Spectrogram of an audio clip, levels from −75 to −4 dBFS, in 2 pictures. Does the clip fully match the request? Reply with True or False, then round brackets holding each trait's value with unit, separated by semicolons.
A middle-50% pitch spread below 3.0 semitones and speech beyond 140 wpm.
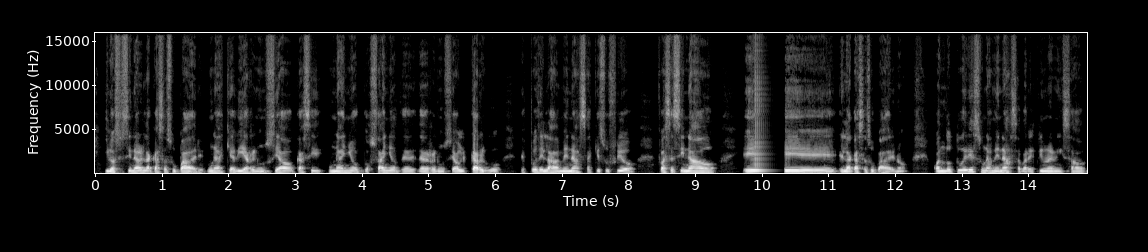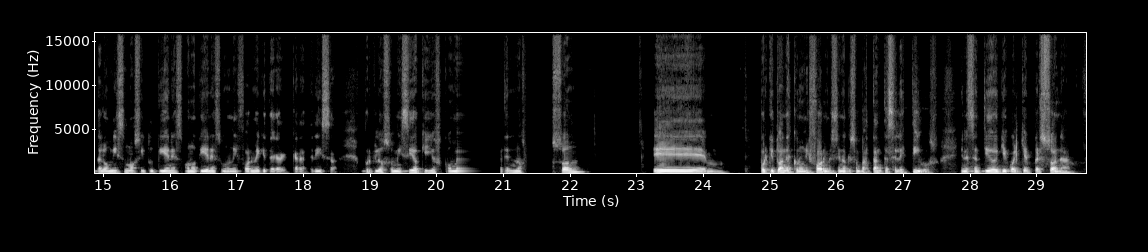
True (2.4 semitones; 185 wpm)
